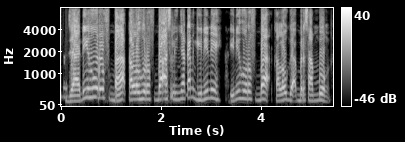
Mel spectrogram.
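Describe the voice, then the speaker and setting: A man's voice: high voice, normal speed, no room sound. A man teaching young children to read Arabic letters, patiently repeating words and coaxing answers in call-and-response.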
